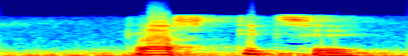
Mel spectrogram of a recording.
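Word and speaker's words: простите: Tapi di dalam bahasa Rusia, permisi itu adalah prostitse, ya, prostitse. Nah, dalam tulisan Rusianya itu terdapat huruf O. Nah, huruf O-nya juga tidak diucapkan, tapi diucapkan A, maka menjadi prostitse, ya, prostitse.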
